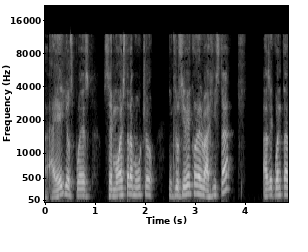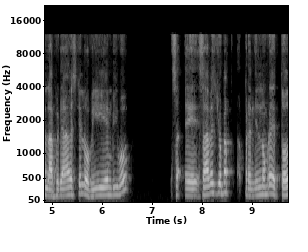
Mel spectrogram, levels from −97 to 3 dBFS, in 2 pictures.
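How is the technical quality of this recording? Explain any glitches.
No audible glitches or faults.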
